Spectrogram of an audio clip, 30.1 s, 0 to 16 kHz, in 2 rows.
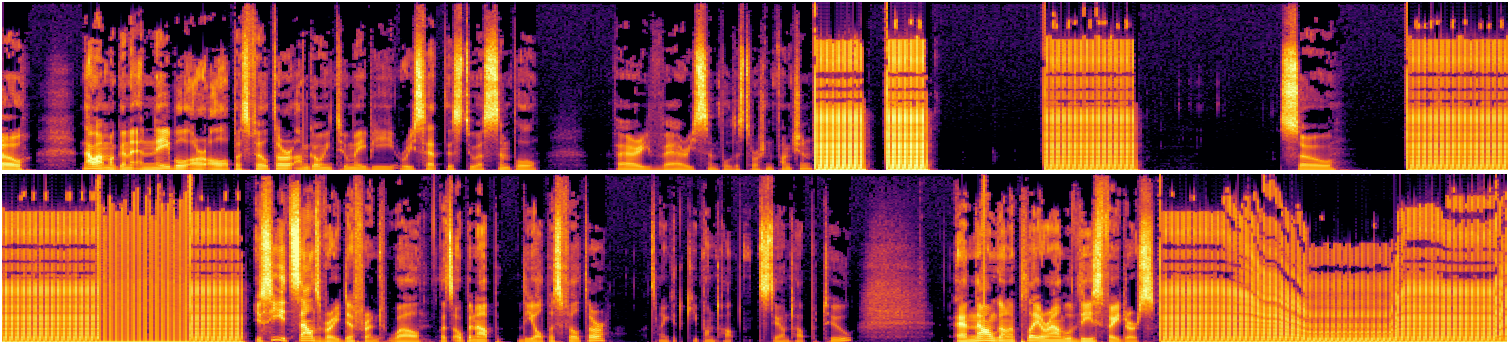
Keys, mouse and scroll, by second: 1.4 click, 4.3 click, 6.2-7.7 drag, 9.2 click, 9.5-10.1 scroll down 1, 15.8 click, 16.7 click, 19.0 click, 20.2 click, 20.6 right click, 21.9 click, 22.8-24.3 drag, 27.0-28.3 drag, 28.8 click, 29.8-30.1 drag.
